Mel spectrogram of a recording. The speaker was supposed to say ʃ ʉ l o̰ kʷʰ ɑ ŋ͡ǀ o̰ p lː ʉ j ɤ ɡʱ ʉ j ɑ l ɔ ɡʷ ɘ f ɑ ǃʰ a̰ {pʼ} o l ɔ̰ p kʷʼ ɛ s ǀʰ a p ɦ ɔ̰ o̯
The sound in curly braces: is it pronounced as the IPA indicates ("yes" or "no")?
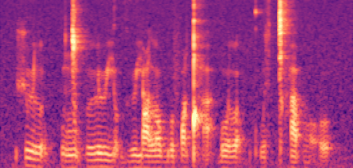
no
